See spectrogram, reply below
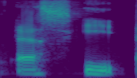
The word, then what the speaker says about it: Senderovich: My last name is spelled Senderovich. So just Sender and emphasis on the O and then just the Vich.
